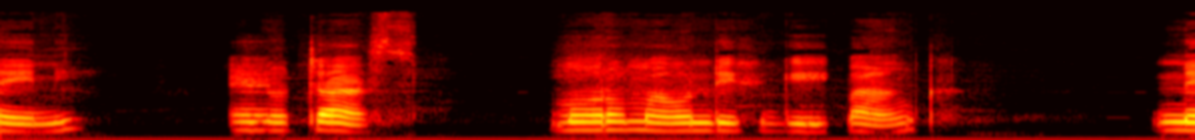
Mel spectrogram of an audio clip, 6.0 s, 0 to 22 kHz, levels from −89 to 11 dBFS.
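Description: Speech, interrupted twice by AAC frame loss with concealment, at 1.25–1.36 s and again at 4.02–4.13 s, the second right after "moro ma ondik gi". Each patch lasts roughly a tenth of a second, which fits two consecutive frames going missing (about 85 ms of coded audio). The decoder bridges each gap by reusing the last good spectrum with randomised phase, so the speech turns briefly smeared and noisy, not cleanly cut.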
